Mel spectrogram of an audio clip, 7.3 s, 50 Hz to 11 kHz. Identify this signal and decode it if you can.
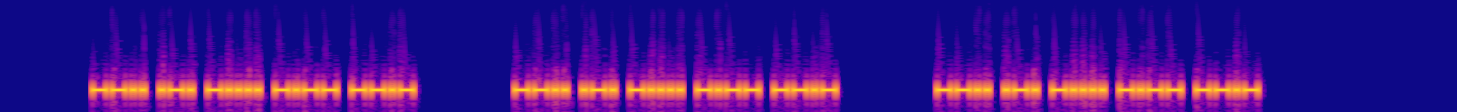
Morse code, heard as a keyed tone, about 48 wpm, 700 Hz. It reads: ZR6YQ ZR6YQ ZR6YQ
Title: DXCC-100 Call Signs - 5 Characters - Repeated 3x - 50wpm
